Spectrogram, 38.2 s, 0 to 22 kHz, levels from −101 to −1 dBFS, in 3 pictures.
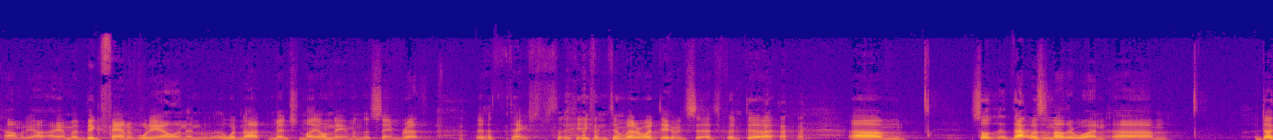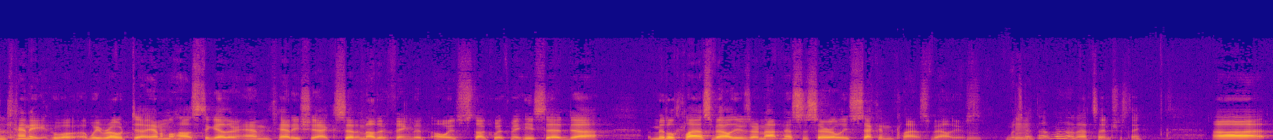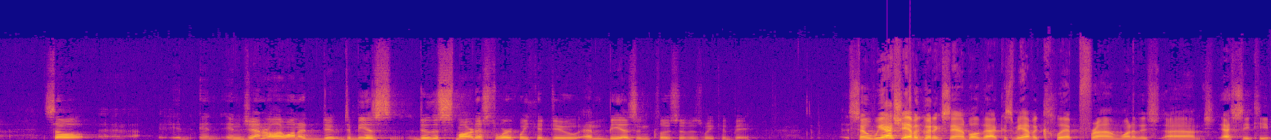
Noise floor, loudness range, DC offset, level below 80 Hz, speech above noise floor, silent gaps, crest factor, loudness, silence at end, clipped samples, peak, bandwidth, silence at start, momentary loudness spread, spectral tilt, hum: -60 dBFS; 10 LU; under 0.1%; -76 dBFS; 37 dB; none; 24 dB; -24 LUFS; 0 s; under 0.1%; 0 dBFS; 17 kHz; 0.05 s; 17 LU; -4 dB/octave; none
